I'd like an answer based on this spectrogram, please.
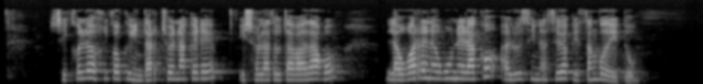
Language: Basque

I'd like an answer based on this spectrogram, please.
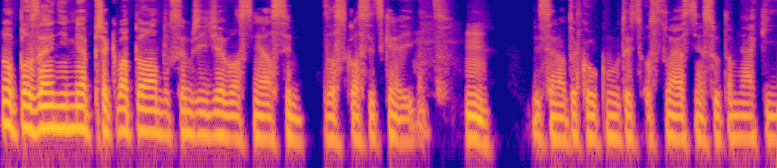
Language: Czech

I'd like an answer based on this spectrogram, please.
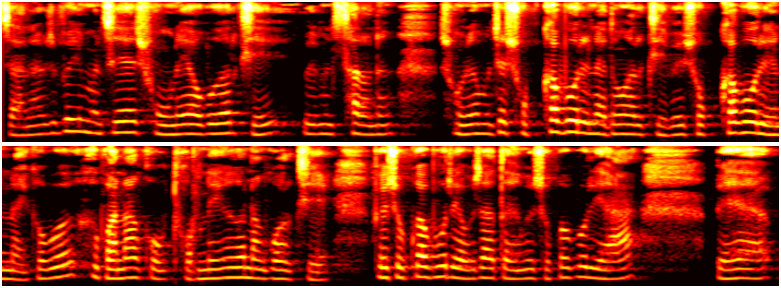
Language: Bodo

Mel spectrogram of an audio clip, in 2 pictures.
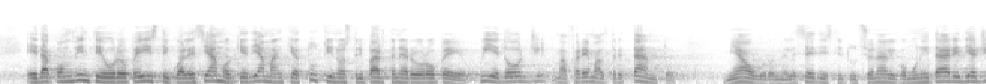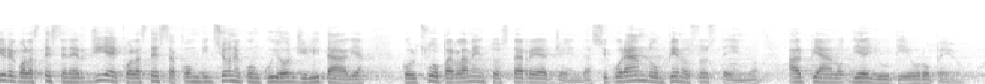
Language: Italian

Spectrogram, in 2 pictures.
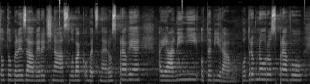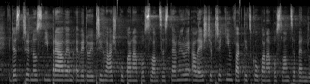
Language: Czech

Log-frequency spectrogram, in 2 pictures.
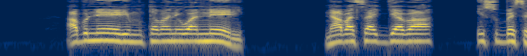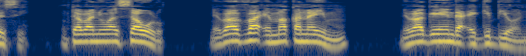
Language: Ganda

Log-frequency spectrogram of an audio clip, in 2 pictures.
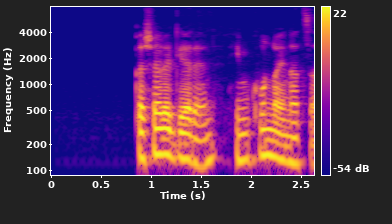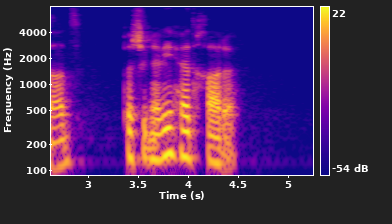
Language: Armenian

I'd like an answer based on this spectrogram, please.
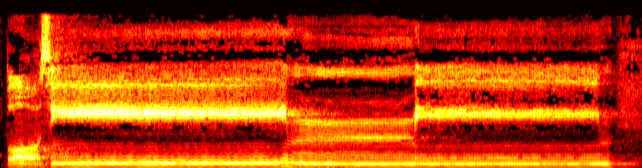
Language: Arabic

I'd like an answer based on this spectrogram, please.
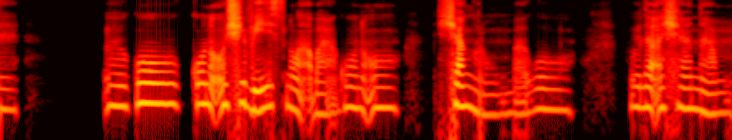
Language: Tilquiapan Zapotec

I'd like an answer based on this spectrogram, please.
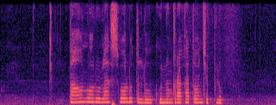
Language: Javanese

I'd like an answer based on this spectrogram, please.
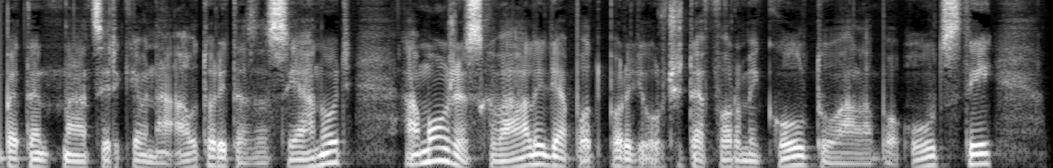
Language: Slovak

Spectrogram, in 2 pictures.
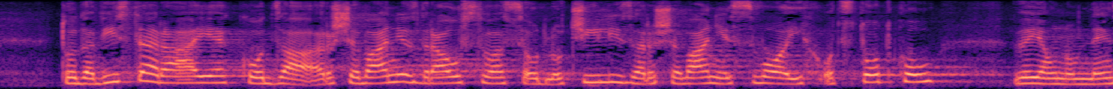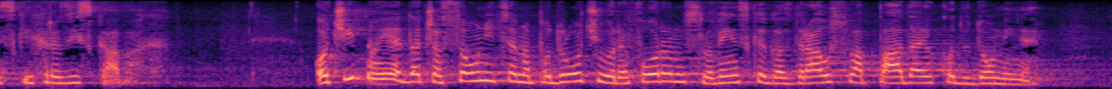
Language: Slovenian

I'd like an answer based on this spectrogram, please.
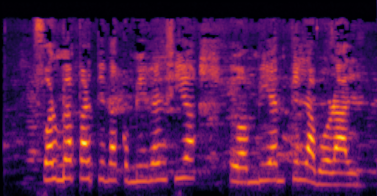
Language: Galician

